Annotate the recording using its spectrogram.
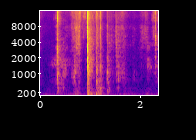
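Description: Scissors snipping notches out of the score lines of a folded cardstock box base: a few faint, short, sharp snips, the two clearest about two-thirds of a second apart.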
